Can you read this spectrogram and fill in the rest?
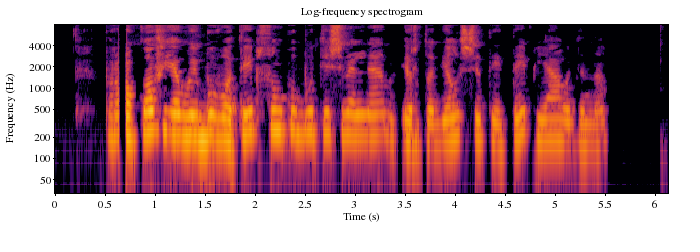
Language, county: Lithuanian, Kaunas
